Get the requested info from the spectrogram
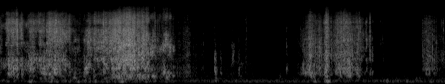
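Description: Tissue paper crinkling and rustling as it is unfolded inside a cardboard box, in two bursts: a longer one over the first two seconds and a shorter one about three seconds in.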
